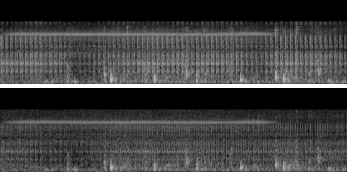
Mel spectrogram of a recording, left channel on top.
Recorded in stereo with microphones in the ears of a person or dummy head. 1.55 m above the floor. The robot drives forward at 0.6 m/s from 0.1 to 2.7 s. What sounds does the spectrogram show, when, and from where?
0.7 s running footsteps: 55° left (ahead or behind), 3 m; by 3.4 s 35° left (ahead or behind), 2.5 m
